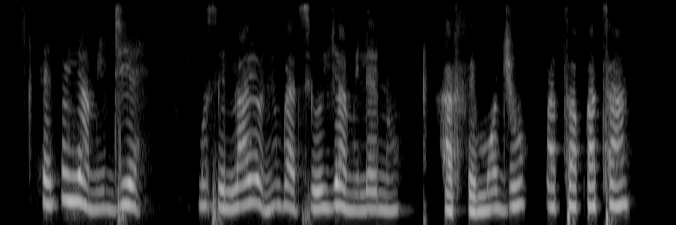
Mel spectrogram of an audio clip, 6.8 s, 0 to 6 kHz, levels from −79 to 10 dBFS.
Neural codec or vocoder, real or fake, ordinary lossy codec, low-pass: none; real; none; 5.4 kHz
